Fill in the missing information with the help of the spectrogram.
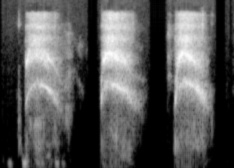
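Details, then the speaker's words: A nurse vocally imitates a heart murmur she heard over a male patient's mitral valve: three rhythmic breathy whooshes mimicking a whistling murmur, likened to a fetal heartbeat heard through the belly. "Um, one of his valves, I believe it was the mitro valve, had a whistling sound over it. Like when you listen to it, it's like"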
